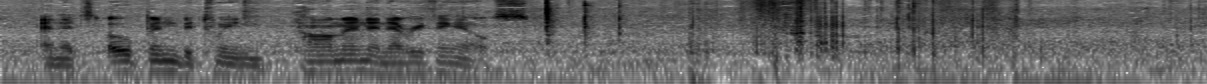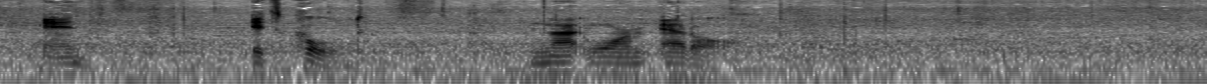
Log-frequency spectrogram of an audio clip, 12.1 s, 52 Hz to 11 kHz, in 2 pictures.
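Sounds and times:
fans humming: 0.0 - 12.0.

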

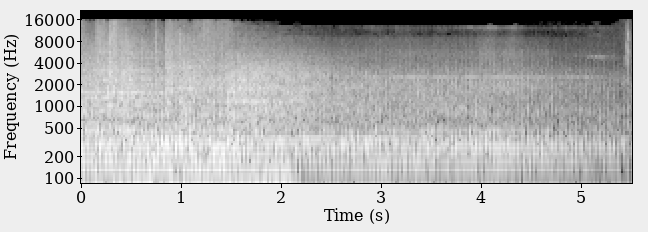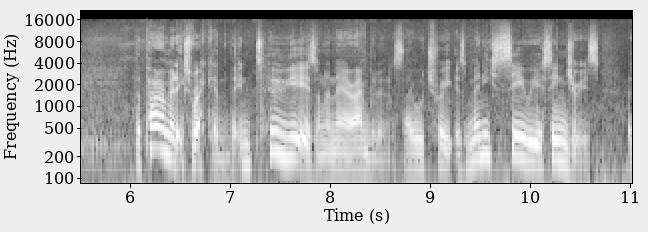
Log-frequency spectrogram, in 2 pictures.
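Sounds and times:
helicopter rotor and turbine: 0.0 - 6.9.

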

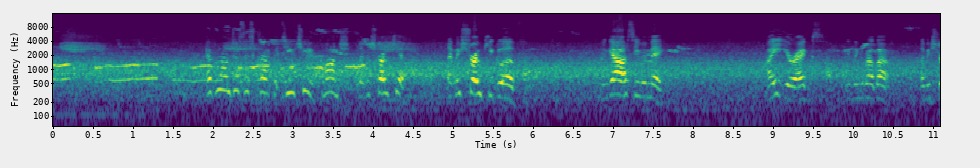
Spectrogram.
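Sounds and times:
hen calling: 0.0 - 6.0.

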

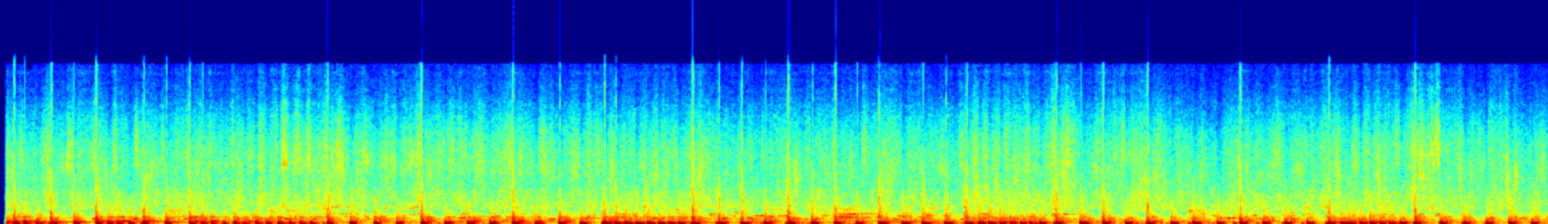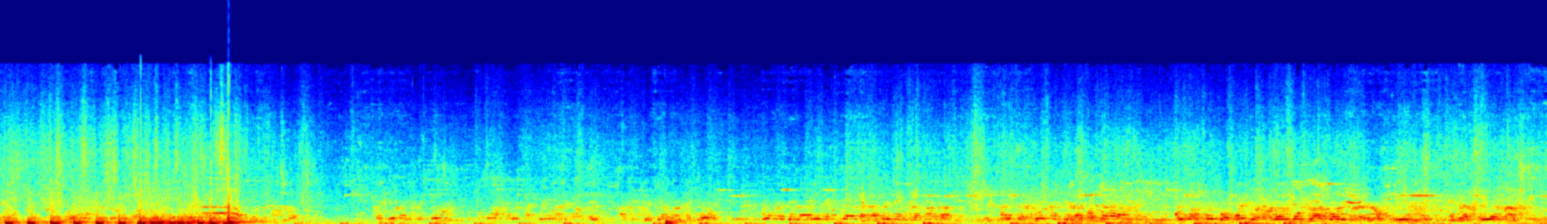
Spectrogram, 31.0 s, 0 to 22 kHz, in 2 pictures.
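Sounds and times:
drum beating fast rhythm: 0.0 - 30.2.

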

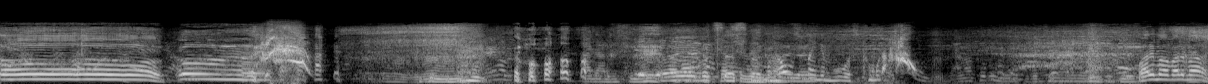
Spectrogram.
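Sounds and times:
steady hiss: 8.1 - 12.0.

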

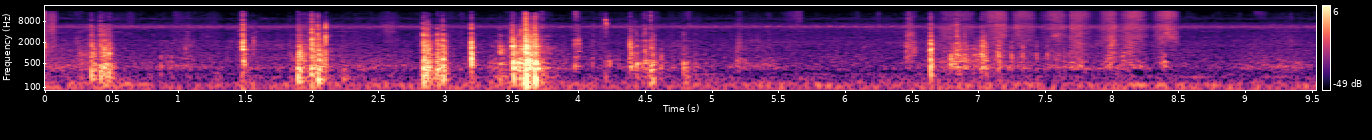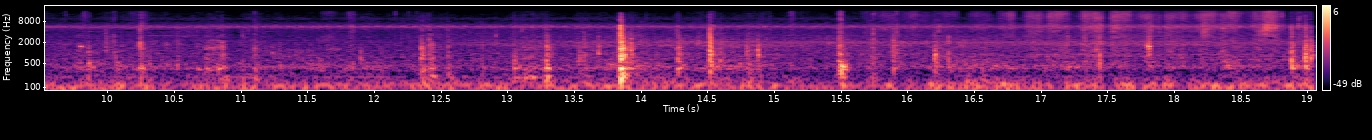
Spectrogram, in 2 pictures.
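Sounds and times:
high insect drone: 0.0 - 19.0.

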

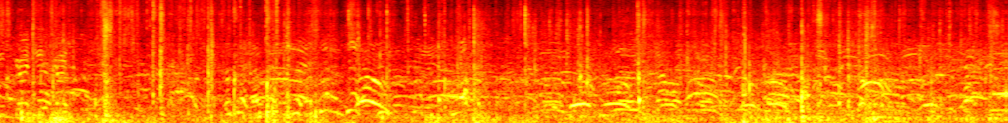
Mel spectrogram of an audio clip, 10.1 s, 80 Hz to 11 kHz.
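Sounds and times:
many voices shouting: 0.0 - 10.0.

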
